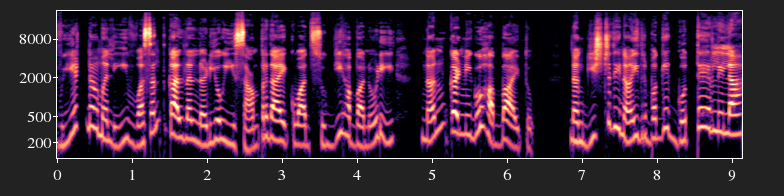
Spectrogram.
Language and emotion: Kannada, surprised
